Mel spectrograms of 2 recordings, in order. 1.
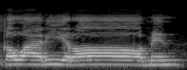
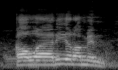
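تأتي ألف مدّ بعد «قوارير» قبل «من». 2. تتصل «قوارير» بـ«من» دون حركة زائدة.

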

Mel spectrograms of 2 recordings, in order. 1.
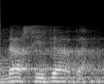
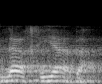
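في الكلمة الثانية صوت dh في الوسط. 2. في الكلمة الثانية صوت y في الوسط. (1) "بعضهم يقول لا خذابة" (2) "أثر ذلك في نطقه، فكان يقول لا خيابة"

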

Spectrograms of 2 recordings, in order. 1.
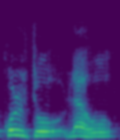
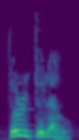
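الحرف الأول هو القاف الغليظة. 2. الحرف الأول هو صوت الطاء. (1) "إذا أراد أن يقول قلت له" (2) "فيجعلها طاء"

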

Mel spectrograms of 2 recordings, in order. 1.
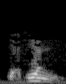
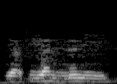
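صوت النون المشددة الواحد يحمل حركة الكسرة. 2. نون مشددة مع فتحة، ثم نون أخرى مع كسرة. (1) "بنون مشددة مكسورة" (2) "مفتوحة يليها نون مكسورة... هذا القراءة الثانية"

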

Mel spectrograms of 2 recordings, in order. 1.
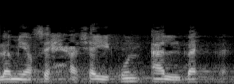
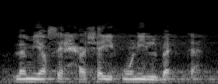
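تُنطق همزة واضحة في أول albatta. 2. تُحذف الهمزة وتتصل الكلمتان. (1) "تقول ... قطع" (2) "ما تقول مثلا"

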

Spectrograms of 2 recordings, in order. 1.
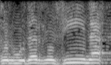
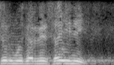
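تأتي بعد النون الأخيرة حركة الفتح. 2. تأتي بعد النون الأخيرة حركة الكسر. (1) "النون مفتوحة" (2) "النون مكسورة"

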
